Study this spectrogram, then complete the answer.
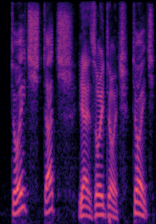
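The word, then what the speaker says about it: Deutch: how do you say her last name deutsch dutch yeah zoe deutsch deutsch like she's howard deutsche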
